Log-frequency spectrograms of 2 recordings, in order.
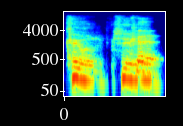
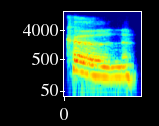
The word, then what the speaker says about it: Köln: Köln. Köln. Okay, that's the way it's pronounced today.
